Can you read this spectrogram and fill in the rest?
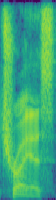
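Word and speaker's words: Troyius: They call they pronounce it Troyus.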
